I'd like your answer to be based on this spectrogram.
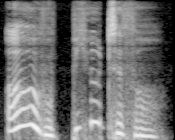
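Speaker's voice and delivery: a high, breathy sigh of admiration. A narrator's reading. Duchess sighing over her portrait, a high sigh. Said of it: "sighed her Grace".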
